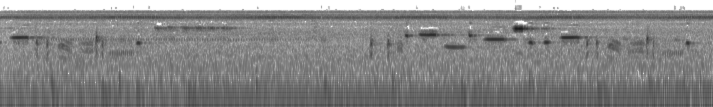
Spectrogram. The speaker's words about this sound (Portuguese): e ao longo de toda a noite, um sereno toma conta da floresta, aliado ao barulho de diversos animais que emergem do rio, como sapos e aves que me hipnotizavam ouvindo seu canto.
